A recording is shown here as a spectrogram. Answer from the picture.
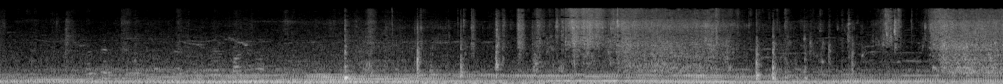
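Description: Water poured from a plastic jug splashing onto bananas in a cooking pot, in two pours about five and a half and nine seconds in, over steady background music.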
